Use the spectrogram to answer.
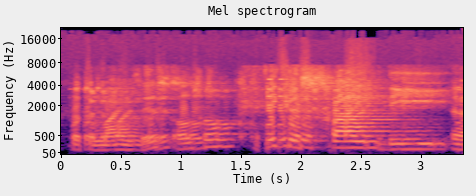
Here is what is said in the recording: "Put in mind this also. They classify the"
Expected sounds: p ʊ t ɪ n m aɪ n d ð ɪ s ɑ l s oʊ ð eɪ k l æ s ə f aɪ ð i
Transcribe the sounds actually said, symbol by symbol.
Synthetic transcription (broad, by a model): p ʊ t ɪ n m aɪ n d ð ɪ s ɑ l s oʊ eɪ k æ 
